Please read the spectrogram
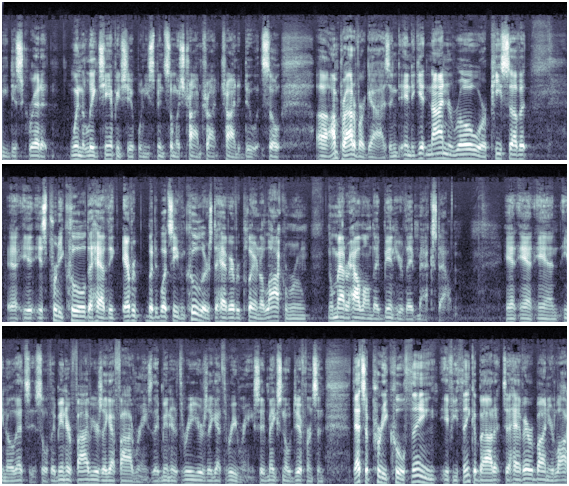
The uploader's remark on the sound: Press Conferences & Post-Game Interviews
